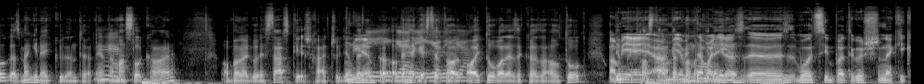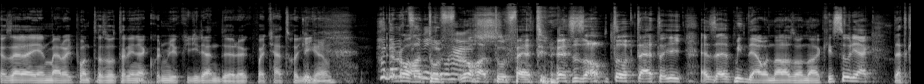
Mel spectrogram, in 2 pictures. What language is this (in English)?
Hungarian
